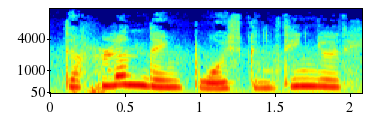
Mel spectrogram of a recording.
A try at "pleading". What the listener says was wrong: Pleading was mispronounced again as plending.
